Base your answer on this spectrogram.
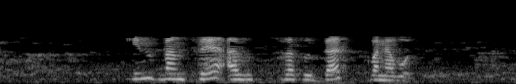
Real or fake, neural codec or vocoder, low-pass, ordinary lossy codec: real; none; 3.6 kHz; MP3, 16 kbps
